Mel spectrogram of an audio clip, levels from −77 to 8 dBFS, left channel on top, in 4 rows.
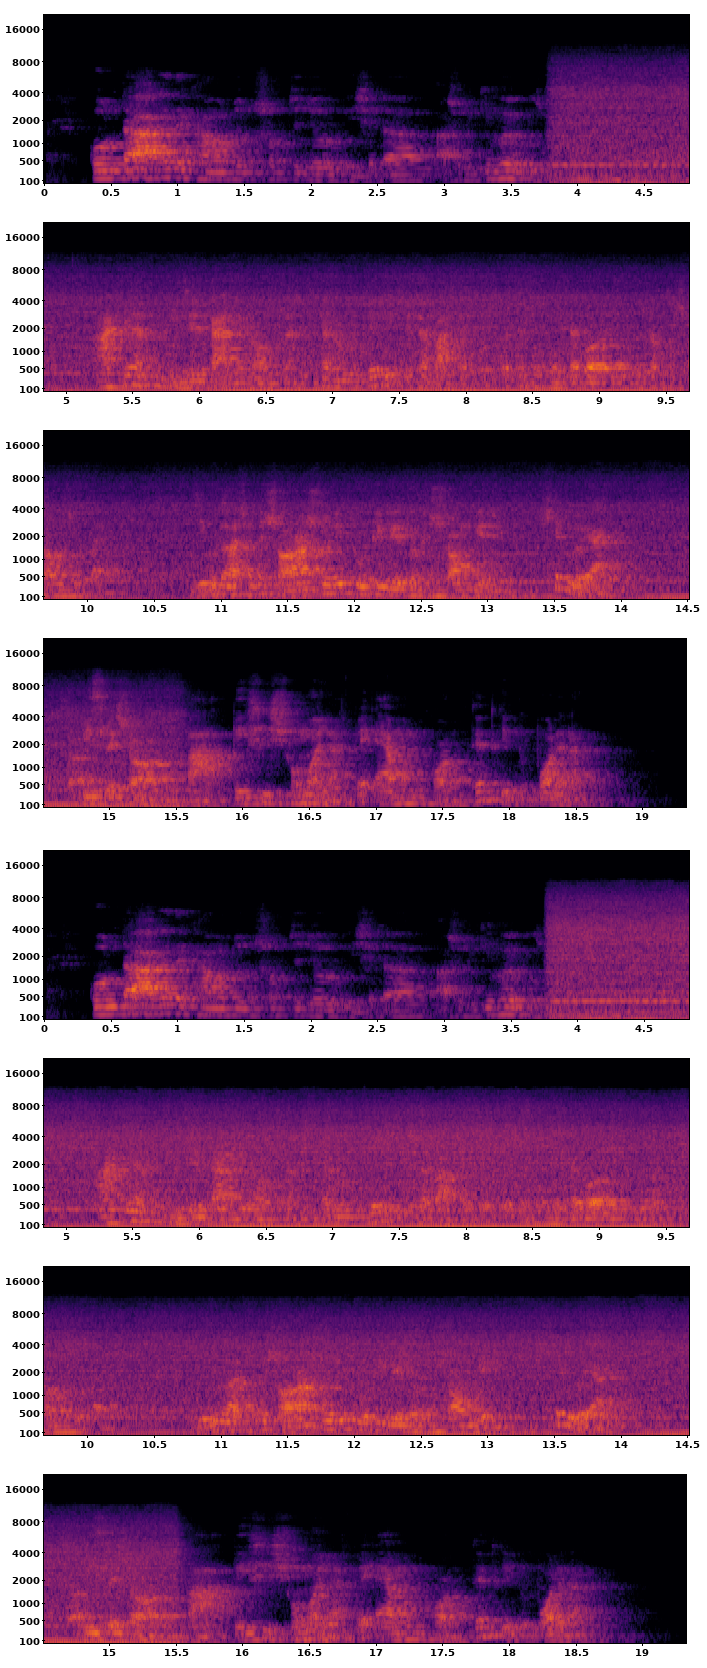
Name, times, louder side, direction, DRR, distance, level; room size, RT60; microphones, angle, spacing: voice 1, 0.1-3.7 11.1-11.2 14.5-14.9, equal, 10° left, -4 dB, 0.5 m, -32 dB
sound 1, 3.7-15.5, right 3 dB, 50° right, 0.4 m, -32 dB
voice 2, 5.2-13.1 13.4-14.0 14.4-18.6, equal, 80° left, -2 dB, 0.7 m, -29 dB
2.6 x 2.1 x 3.6 m, 0.92 s
head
